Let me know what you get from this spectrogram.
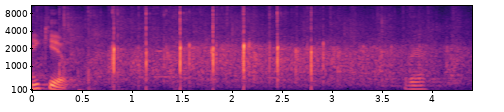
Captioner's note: applause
